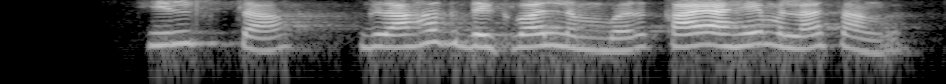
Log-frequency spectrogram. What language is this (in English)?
Marathi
